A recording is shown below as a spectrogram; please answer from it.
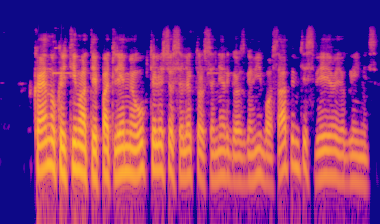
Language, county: Lithuanian, Kaunas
